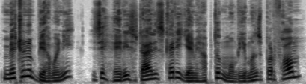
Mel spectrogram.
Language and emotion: Kashmiri, surprised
